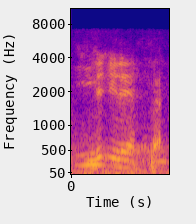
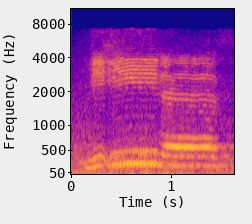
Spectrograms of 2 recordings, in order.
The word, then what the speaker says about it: إيلاف: لا لا انت قلت لي في اصل همزه وفي ياء انا عايز النطق الصحيح. – لإلاف إيلاف.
